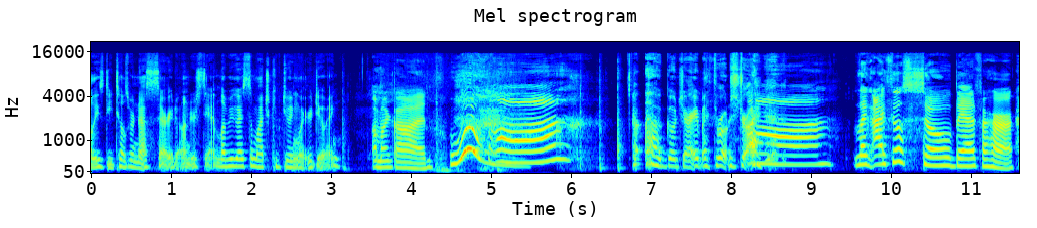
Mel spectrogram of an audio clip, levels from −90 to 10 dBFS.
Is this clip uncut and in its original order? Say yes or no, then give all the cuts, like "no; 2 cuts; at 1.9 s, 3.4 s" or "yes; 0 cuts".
yes; 0 cuts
